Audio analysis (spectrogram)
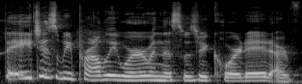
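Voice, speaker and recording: A woman's voice: medium pitch, expressive, normal speed. A woman co-hosting a podcast, chatting casually in a wry, joking way. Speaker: podcast co-host. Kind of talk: casual chat.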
